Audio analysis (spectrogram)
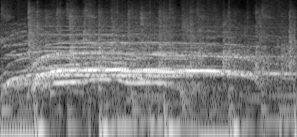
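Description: audience cheering

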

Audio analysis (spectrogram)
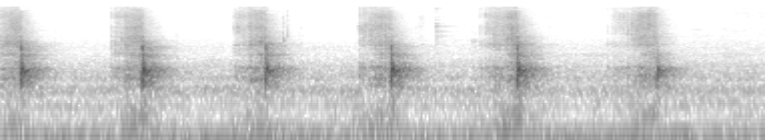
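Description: knife dicing an onion

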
